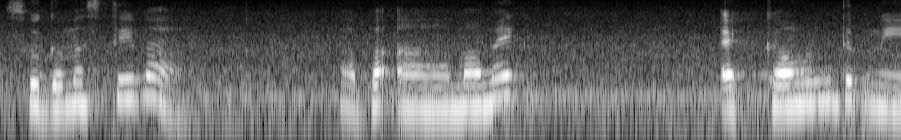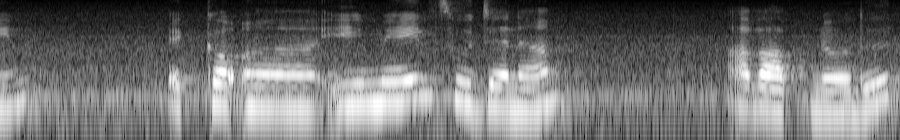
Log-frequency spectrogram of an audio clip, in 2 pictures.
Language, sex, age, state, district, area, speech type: Sanskrit, female, 18-30, Kerala, Thrissur, rural, spontaneous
